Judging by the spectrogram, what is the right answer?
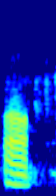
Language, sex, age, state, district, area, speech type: Manipuri, male, 18-30, Manipur, Kangpokpi, urban, conversation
